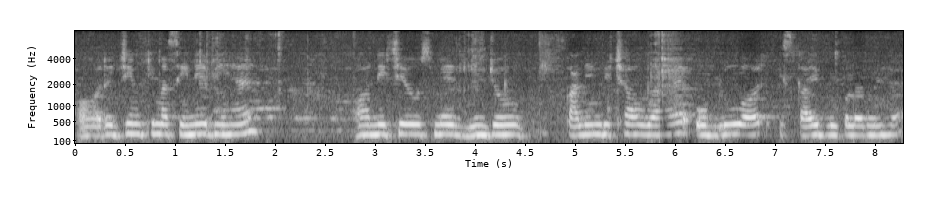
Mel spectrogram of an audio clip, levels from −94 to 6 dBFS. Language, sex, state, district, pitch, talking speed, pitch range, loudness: Hindi, female, Bihar, Vaishali, 215 Hz, 150 wpm, 205-225 Hz, -11 LUFS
